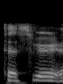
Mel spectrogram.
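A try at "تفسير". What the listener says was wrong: Tafsir, my friend, it's called it's called tafsir, not tasfir. No, you said tafsir, tasfir.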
